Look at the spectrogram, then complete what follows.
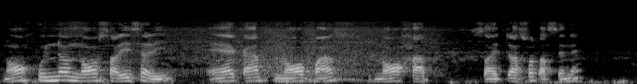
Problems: constant background noise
